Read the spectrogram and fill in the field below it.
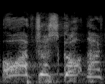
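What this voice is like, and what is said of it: Imitates another person's voice. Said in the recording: “That's a terrible impression.”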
